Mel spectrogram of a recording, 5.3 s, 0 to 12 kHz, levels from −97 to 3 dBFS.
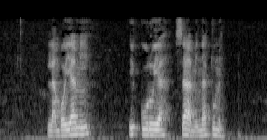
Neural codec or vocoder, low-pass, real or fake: none; 7.2 kHz; real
